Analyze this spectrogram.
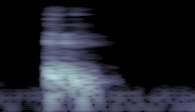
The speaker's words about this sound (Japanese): ちょっと咳払いしてします。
